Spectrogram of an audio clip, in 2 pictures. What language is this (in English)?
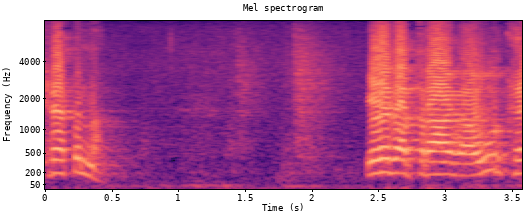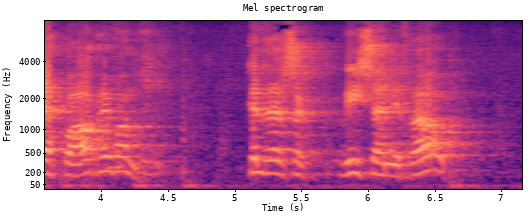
Icelandic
